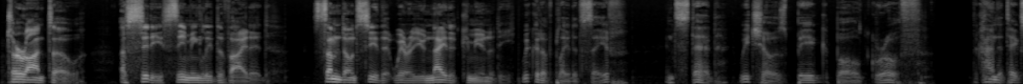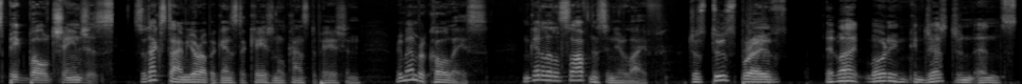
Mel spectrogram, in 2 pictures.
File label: commercial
